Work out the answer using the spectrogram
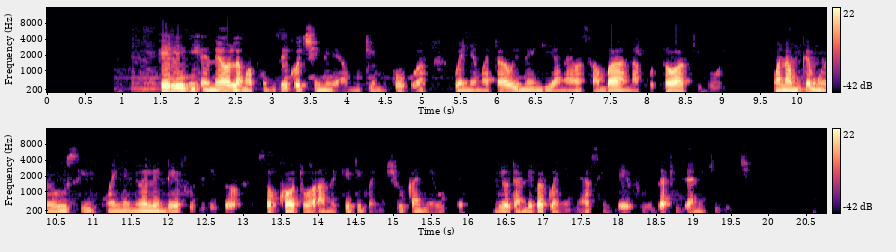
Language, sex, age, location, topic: Swahili, male, 18-24, Nairobi, government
